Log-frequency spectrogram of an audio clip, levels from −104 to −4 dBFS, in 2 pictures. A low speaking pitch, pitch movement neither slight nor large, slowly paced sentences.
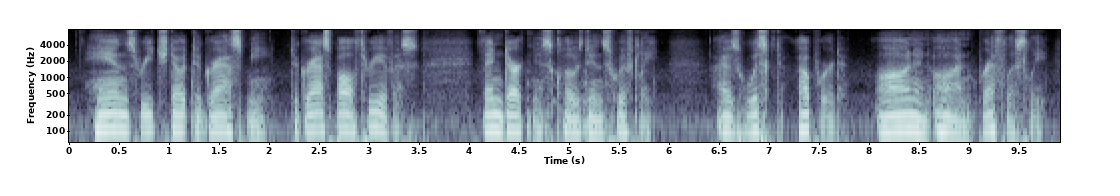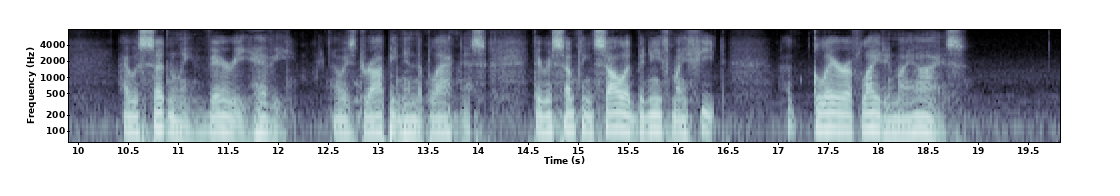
No: very low, 95 Hz; average, 3.4 semitones; average, 150 wpm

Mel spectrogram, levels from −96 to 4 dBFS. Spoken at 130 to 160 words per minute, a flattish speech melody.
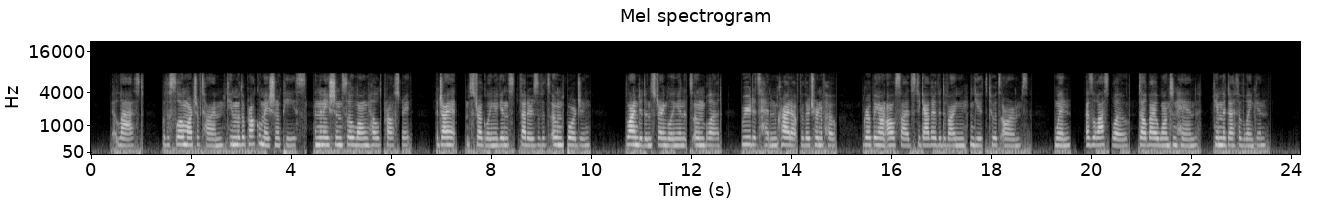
No: average, 185 wpm; narrow, 1.3 semitones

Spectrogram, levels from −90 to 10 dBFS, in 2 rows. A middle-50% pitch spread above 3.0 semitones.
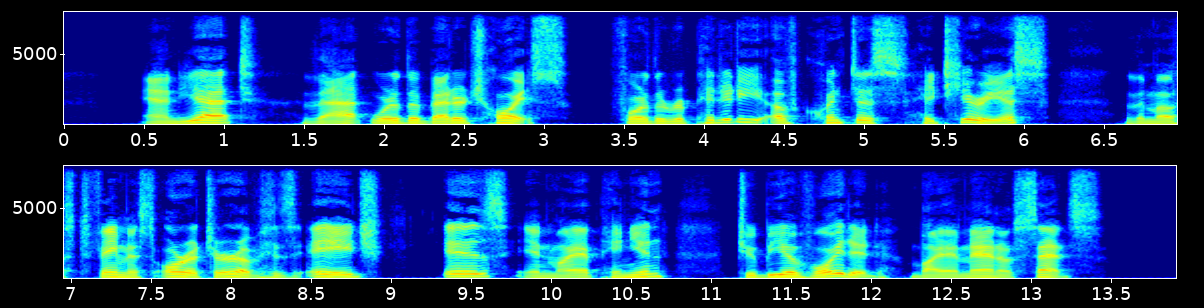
Yes: average, 5.1 semitones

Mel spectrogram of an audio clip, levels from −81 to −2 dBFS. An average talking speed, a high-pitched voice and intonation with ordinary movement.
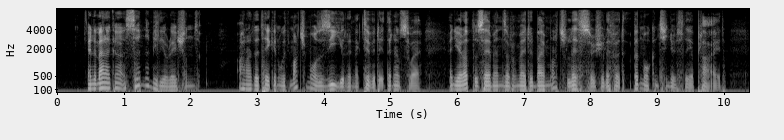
No: average, 170 wpm; low, 105 Hz; average, 3.3 semitones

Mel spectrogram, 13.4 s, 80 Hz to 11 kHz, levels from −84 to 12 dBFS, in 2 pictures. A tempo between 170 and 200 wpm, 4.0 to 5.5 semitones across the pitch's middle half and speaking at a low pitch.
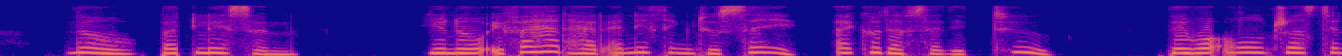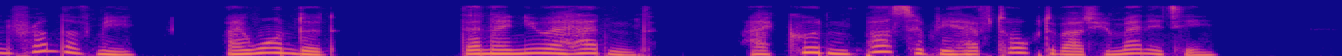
No: average, 180 wpm; average, 5.0 semitones; high, 245 Hz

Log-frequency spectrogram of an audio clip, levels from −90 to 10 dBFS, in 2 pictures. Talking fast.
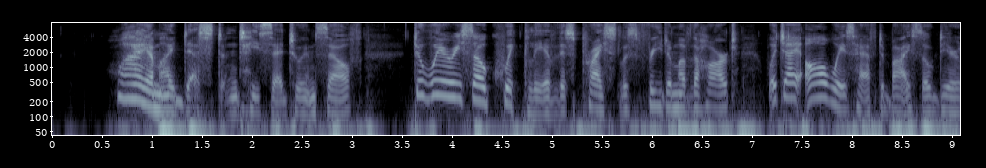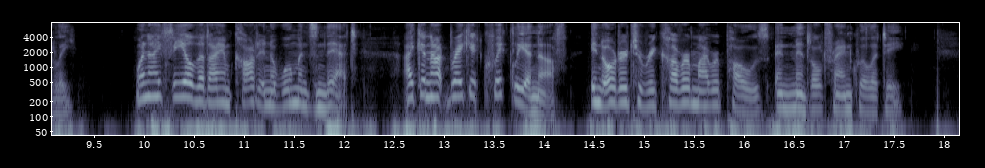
No: average, 175 wpm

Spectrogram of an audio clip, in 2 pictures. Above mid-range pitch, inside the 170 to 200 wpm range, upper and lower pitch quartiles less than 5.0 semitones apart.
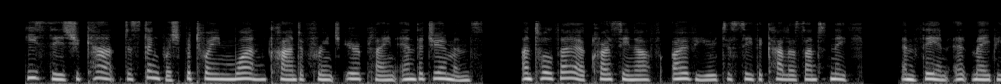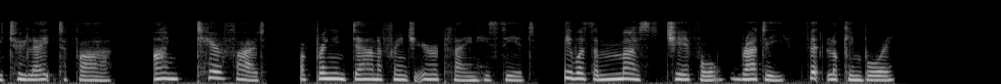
No: high, 230 Hz; average, 160 wpm; average, 2.8 semitones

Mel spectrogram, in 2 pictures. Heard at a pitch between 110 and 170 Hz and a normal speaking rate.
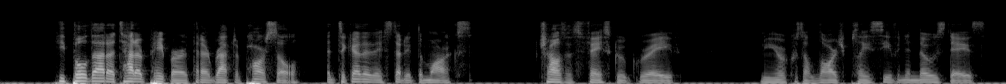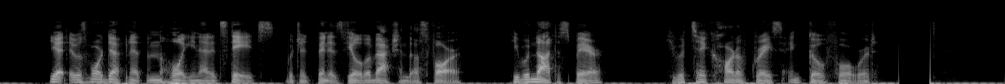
No: very low, 95 Hz; average, 190 wpm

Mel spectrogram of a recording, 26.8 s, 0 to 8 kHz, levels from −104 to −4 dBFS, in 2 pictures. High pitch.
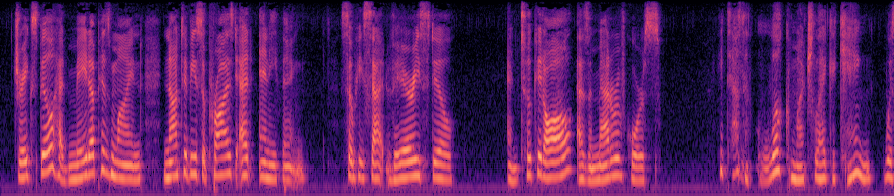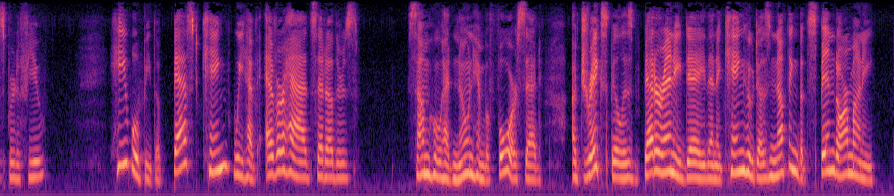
Yes: high, 195 Hz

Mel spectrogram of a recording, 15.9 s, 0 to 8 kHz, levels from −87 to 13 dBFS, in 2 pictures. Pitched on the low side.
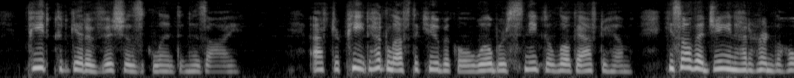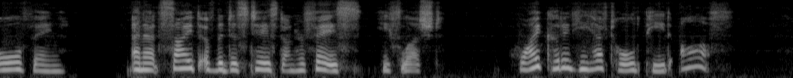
No: high, 215 Hz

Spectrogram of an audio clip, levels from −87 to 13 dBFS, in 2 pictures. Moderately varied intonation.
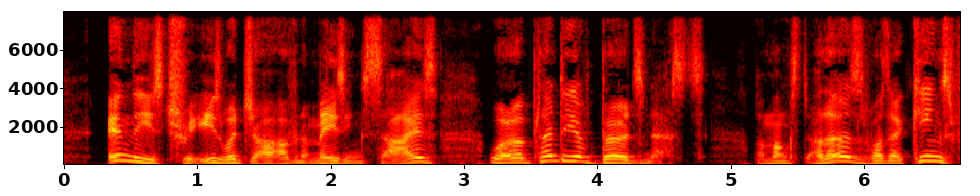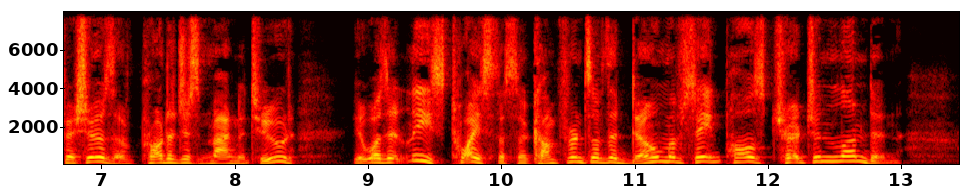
No: wide, 8.8 semitones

